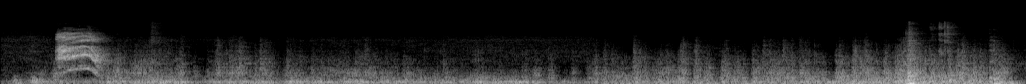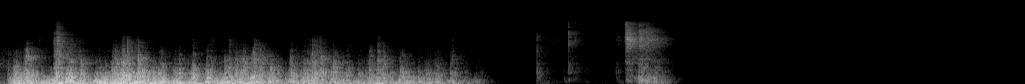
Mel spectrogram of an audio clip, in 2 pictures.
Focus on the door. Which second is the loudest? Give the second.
1 s.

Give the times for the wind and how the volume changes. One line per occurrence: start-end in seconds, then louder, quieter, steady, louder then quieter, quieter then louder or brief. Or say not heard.
0.0-15.1 louder.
